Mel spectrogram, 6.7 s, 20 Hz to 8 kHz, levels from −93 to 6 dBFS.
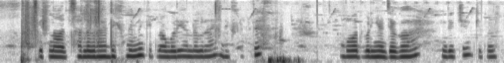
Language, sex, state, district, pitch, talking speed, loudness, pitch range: Hindi, female, Bihar, Jamui, 245 Hz, 205 wpm, -21 LUFS, 235-260 Hz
